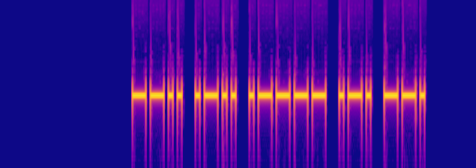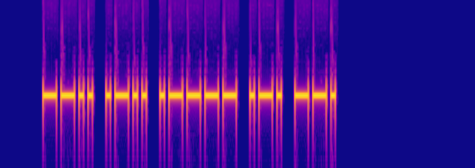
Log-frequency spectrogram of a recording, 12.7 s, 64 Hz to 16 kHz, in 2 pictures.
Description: Morse code, heard as a keyed tone, about 20 wpm, 700 Hz. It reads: ZL1RG ZL1RG
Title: DXCC-100 Call Signs - 5 Characters - Repeated 2x - 20wpm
